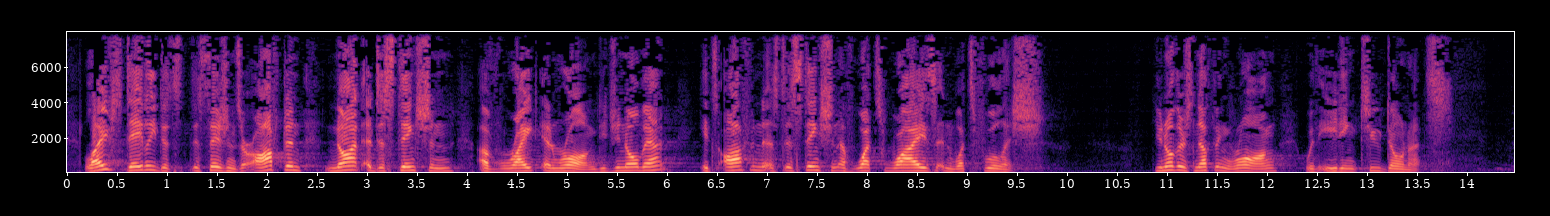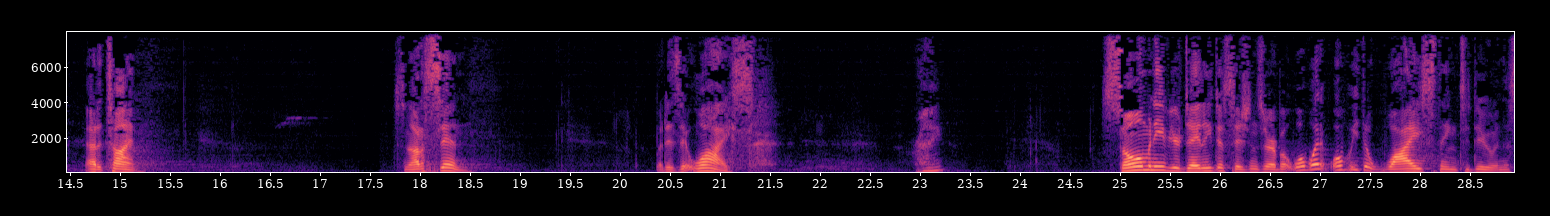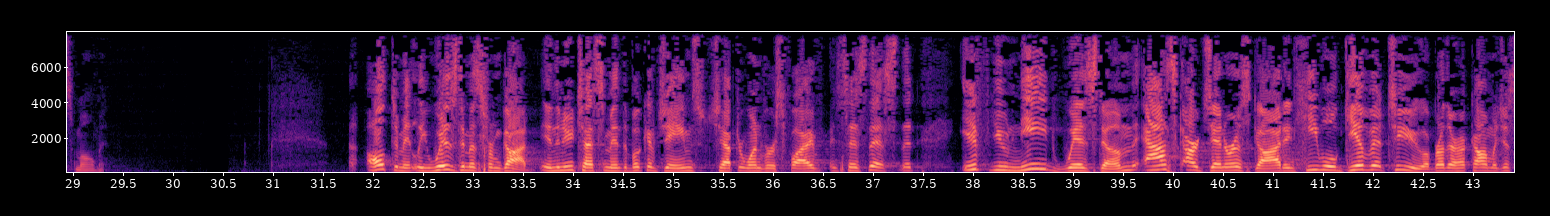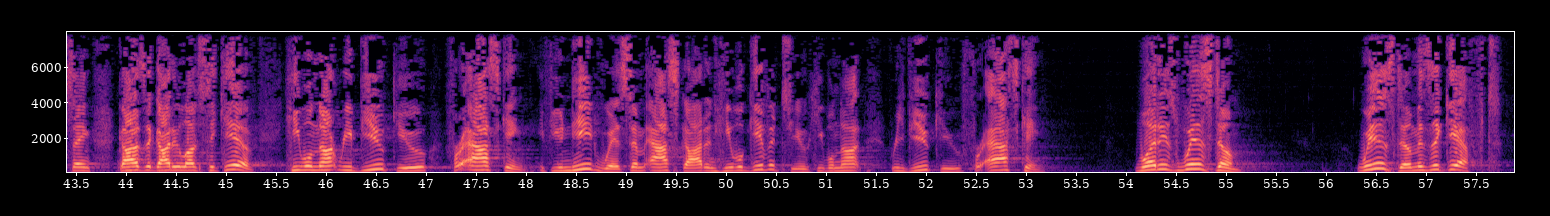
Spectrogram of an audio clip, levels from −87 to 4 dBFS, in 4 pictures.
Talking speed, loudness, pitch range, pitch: 160 wpm, -17 LUFS, 160-210 Hz, 180 Hz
